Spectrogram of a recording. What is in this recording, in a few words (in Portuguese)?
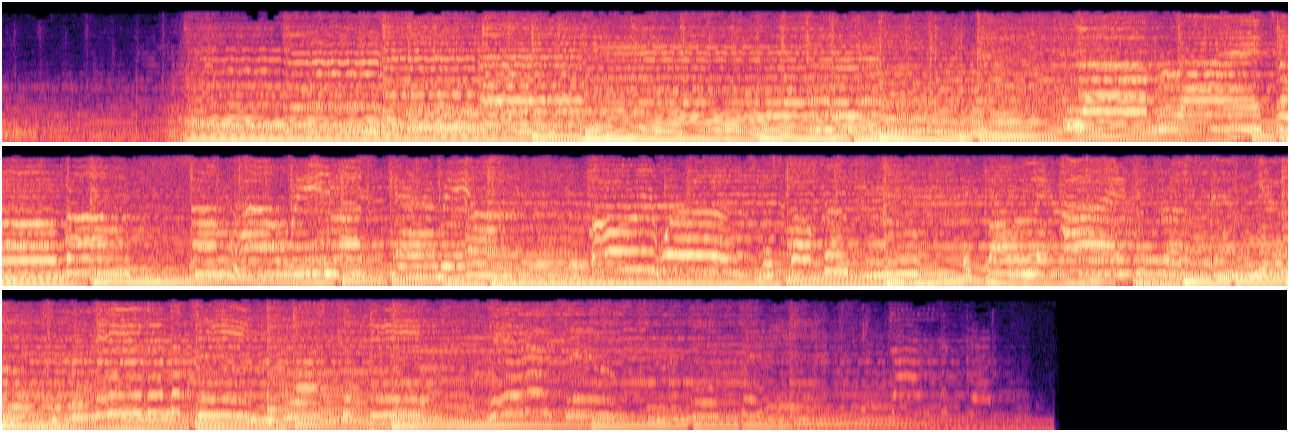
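AMOR NÃO CORRESPONDIDO, Telemensagens, Fem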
